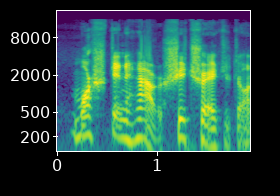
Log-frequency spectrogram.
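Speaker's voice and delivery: put-on Scottish accent. Reading a game's place description aloud: attempted Sean Connery Scottish accent. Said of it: "that's like Scottish, right?".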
